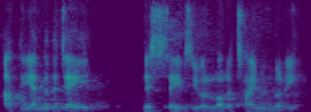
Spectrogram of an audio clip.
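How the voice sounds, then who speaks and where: Speaking at a quick pace, a Geordie drone sales trainer from Newcastle, England, runs a webinar, presenting material and fielding questions. His pitch is friendly but full of ums and uhs, and the sound is echoey and dull.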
